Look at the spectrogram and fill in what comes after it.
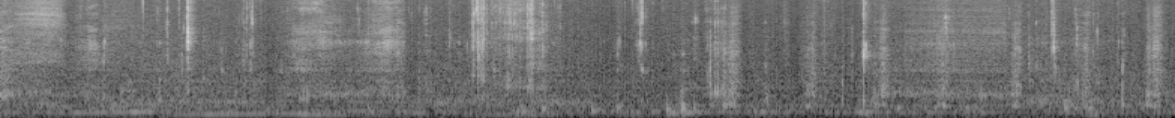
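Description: Close-up chewing of a mouthful of rice and curry, with scattered small crunches and wet clicks.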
